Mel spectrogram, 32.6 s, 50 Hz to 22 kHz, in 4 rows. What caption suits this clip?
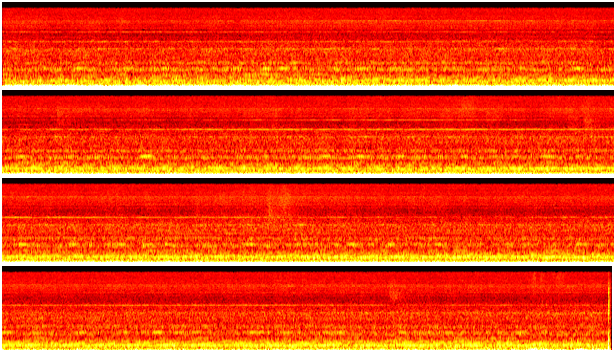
stationair ijskast LR
perfect recording of a stationary fridge, recorded with a zoom 4N in a very silent room in a monastery in Limburg, Holland.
